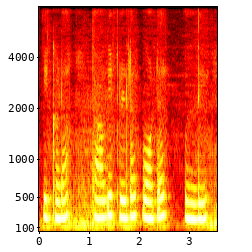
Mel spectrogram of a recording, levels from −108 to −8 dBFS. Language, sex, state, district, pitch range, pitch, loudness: Telugu, female, Telangana, Hyderabad, 220-245 Hz, 230 Hz, -12 LUFS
